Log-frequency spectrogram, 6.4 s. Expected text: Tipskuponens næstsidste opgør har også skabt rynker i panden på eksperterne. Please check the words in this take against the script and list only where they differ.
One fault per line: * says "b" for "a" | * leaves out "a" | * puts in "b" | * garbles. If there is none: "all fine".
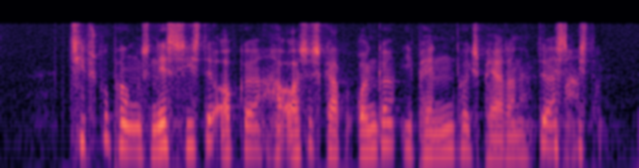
* garbles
